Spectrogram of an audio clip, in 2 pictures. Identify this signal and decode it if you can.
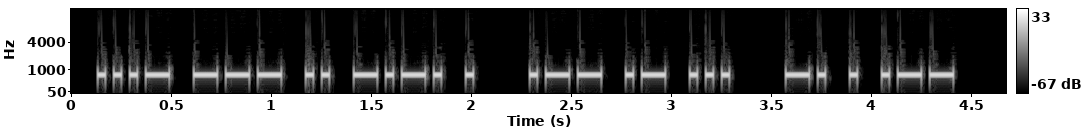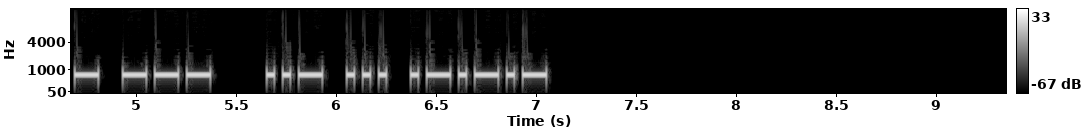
Morse code, heard as a keyed tone, about 32 wpm, 700 Hz. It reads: VOICE WAS NEW TO US.
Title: Sentences from Top 1600 Words 30wpm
